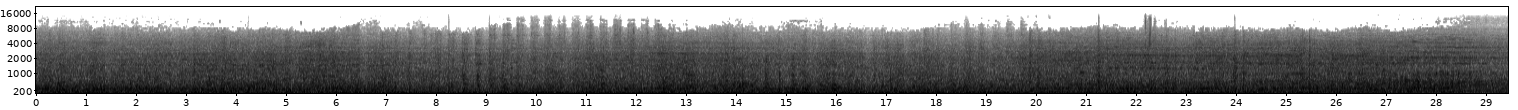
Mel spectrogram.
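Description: Double-stack intermodal container cars of a freight train rolling past: a steady, loud rumble of steel wheels on rail. About a third of the way in there is a run of clicks from the wheels crossing rail joints, and the sound eases slightly near the end.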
